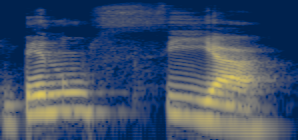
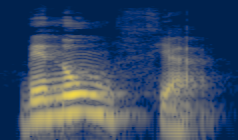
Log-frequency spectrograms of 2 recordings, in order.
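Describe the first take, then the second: First: The stress is on the 'ci' syllable. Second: The stress is on the 'nun' syllable. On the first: It is a form of the verb to denounce. "que é uma flexão do verbo denunciar" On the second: It is the noun, an accusation. "o som mais forte da palavra? O som do U"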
